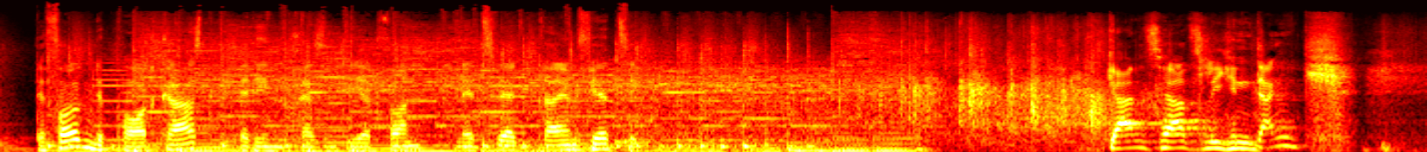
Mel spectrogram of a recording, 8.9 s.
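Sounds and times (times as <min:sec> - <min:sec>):
speech: 0:00.2 - 0:04.6, 0:06.9 - 0:08.7
audience clapping: 0:01.2 - 0:07.7.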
